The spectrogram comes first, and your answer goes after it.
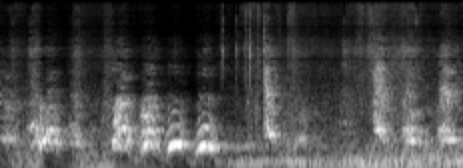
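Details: Black German Shepherd Dog brought for stud service at Manaoag, Pangasinan, giving a quick run of short, sharp yelping barks and whines, some with a tonal squeal, while people talk quietly in the background.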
